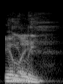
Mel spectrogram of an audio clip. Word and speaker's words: Illy: Illy. I-L-L-Y.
